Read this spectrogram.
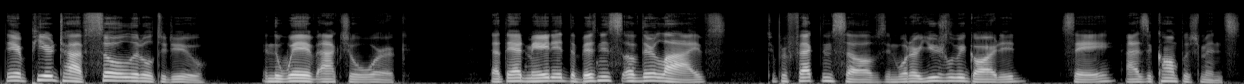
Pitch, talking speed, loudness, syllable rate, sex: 135 Hz, 170 wpm, -18 LUFS, 5.1 syllables/s, male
